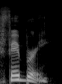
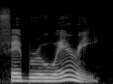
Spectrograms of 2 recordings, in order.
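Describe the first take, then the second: First: The first r sound is dropped. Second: The first r sound is clearly pronounced. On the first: "Most people say February" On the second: "the full February"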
